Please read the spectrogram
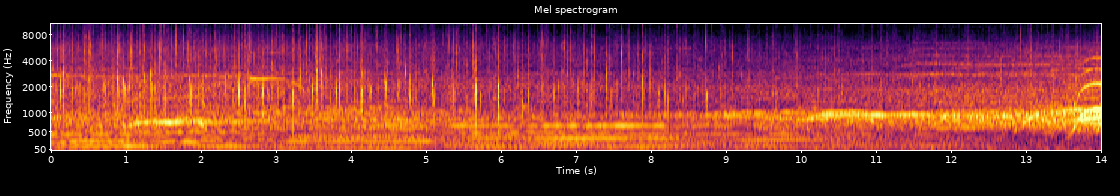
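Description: The last long-held chords of a live band's song dying away under a large crowd clapping, whistling and whooping; the cheering swells loudly near the end as the music stops.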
